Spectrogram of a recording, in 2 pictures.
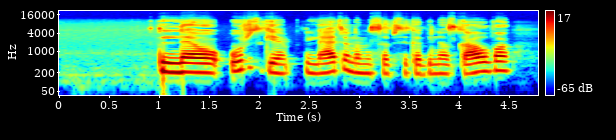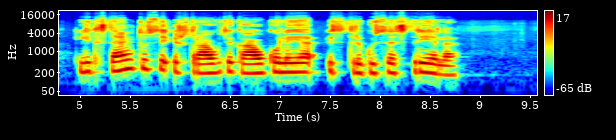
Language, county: Lithuanian, Vilnius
